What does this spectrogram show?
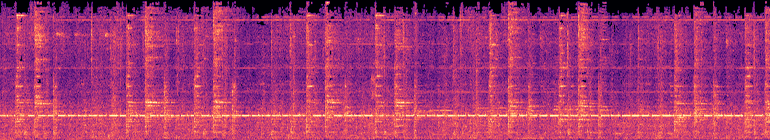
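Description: Passenger train coaches rolling past on the rails, wheels clicking over the track with a steady high-pitched wheel squeal and a continuous rumble.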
